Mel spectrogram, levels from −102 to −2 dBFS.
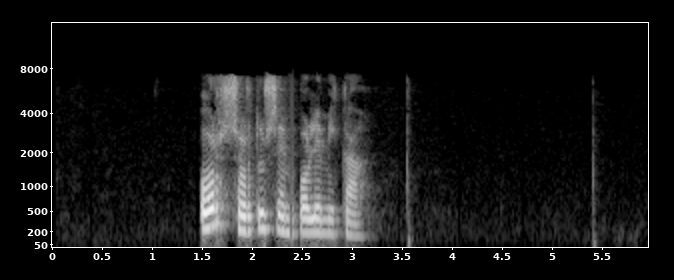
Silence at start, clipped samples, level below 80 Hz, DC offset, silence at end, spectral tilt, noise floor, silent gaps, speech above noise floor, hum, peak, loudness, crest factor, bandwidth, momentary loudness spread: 1.5 s; under 0.1%; -68 dBFS; under 0.1%; 2.85 s; -4.5 dB/octave; -84 dBFS; none; 64 dB; none; -2 dBFS; -20 LUFS; 22 dB; 7.6 kHz; 14 LU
